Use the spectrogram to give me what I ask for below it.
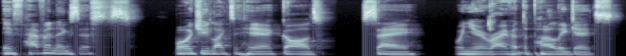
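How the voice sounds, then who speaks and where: A man's voice: lowish voice, flat delivery, unhurried, smooth. A man hosting a podcast, casually asking questions and leading playful games. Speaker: podcast host. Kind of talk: casual chat.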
